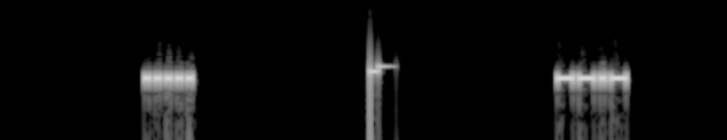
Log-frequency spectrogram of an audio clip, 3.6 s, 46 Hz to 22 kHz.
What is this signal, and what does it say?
Morse code, heard as a keyed tone, about 46 wpm, 700 Hz. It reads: 5 Q
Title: Single Letter-Number 45wpm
